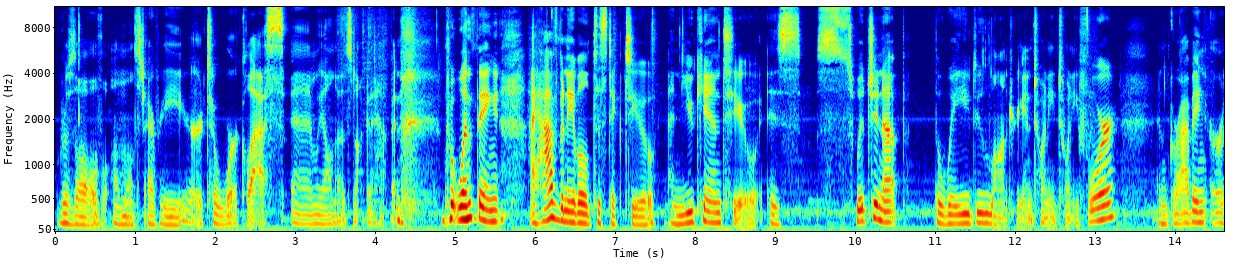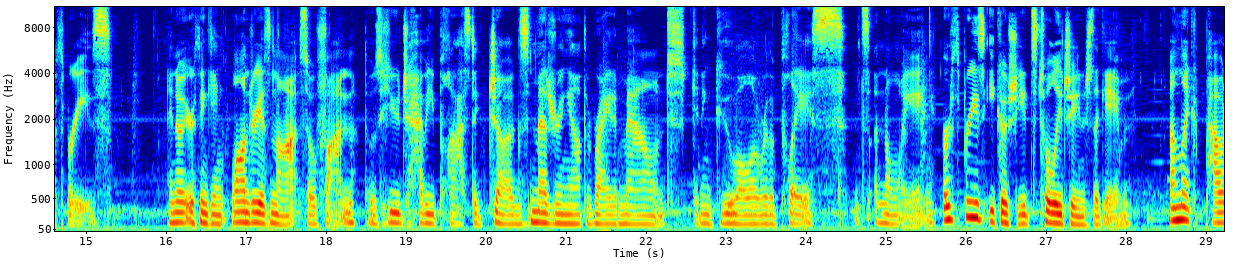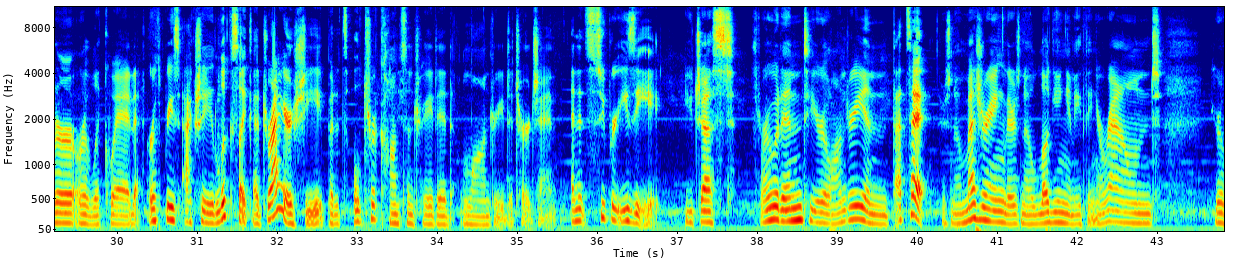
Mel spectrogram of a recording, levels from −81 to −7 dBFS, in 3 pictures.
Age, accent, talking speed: 30-49, American, 160 wpm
